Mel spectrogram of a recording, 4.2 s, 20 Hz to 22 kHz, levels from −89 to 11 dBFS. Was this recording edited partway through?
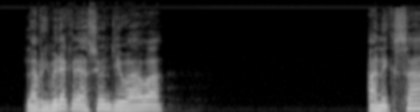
no; 0 cuts

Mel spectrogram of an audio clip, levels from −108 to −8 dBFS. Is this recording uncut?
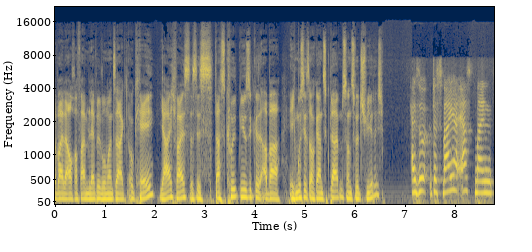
no; 2 cuts; at 4.6 s, 5.5 s

